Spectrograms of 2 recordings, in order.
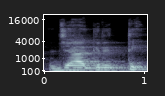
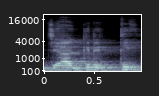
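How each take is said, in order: The two takes are said the same way.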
